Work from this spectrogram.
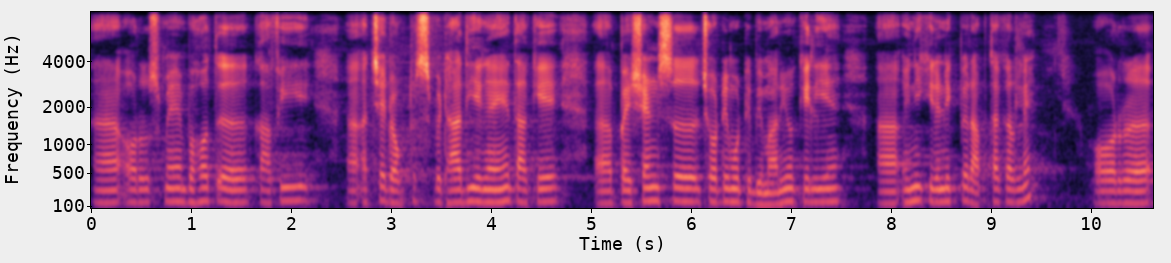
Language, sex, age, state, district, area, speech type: Urdu, female, 30-45, Delhi, Central Delhi, urban, spontaneous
